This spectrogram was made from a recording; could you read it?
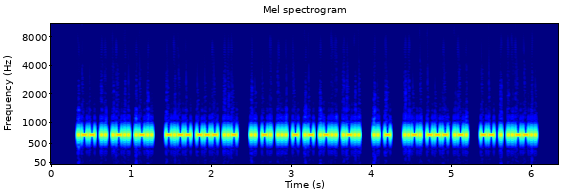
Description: Morse code, heard as a keyed tone, about 50 wpm, 700 Hz. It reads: WILL YOU INSTALL IT FOR ME?
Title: Sentences from Top 1600 Words 50wpm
